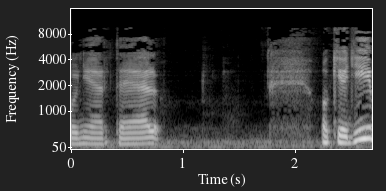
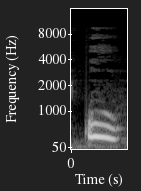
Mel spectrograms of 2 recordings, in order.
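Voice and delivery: a high, sighing oh; a mild narrated sigh of wonder; longing sigh; 11 semitones higher than usual. A narrator's reading. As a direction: breathe out a wistful, higher oh. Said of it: "sóhajtotta nem is egyszer".

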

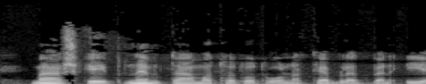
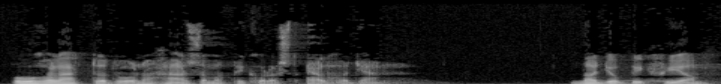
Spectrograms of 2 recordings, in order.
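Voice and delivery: ordinary delivery

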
